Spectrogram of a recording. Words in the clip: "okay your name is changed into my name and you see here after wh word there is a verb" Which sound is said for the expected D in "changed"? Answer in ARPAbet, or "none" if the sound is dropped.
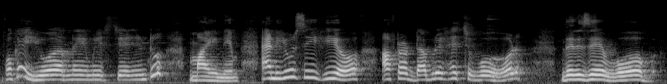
none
